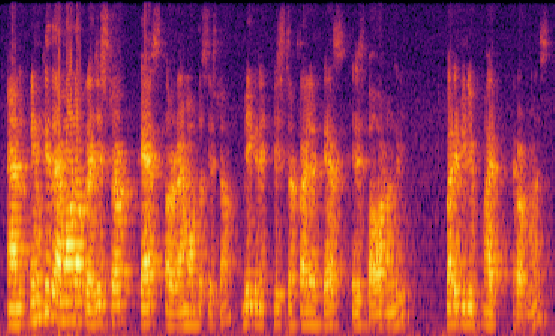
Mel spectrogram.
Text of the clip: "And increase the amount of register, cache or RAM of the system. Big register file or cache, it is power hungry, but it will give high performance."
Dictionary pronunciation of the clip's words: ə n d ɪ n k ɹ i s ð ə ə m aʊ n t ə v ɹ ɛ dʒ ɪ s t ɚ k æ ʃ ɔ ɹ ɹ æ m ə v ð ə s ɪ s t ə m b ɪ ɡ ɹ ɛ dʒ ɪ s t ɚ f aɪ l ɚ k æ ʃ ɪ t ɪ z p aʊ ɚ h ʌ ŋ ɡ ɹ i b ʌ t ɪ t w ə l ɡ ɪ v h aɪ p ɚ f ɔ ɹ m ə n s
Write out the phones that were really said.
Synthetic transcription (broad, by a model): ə n d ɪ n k i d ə ə m aʊ n t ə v ɹ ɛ dʒ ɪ s t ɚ k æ s ɔ ɹ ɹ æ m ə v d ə s ɪ s t ə m b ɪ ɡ ɹ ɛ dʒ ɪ s t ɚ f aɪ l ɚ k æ s ɪ t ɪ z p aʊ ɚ h ʌ ŋ ɡ ɹ i b ʌ t ɪ t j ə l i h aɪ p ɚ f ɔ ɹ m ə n s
